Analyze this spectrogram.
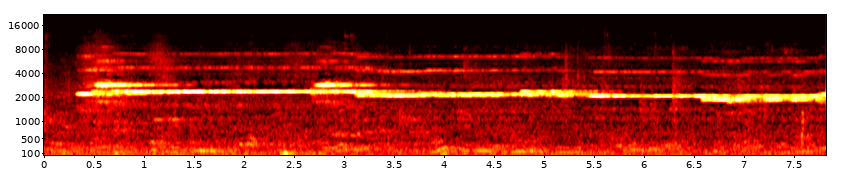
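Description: A shinobue, the Japanese bamboo transverse flute of matsuri-bayashi, starts about half a second in and plays a slow solo line of long high held notes that step gradually down in pitch.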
